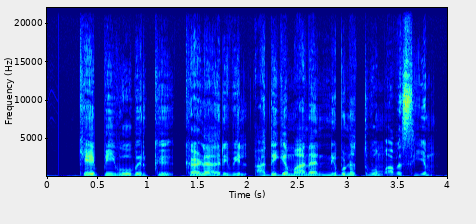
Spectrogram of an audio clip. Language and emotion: Tamil, neutral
